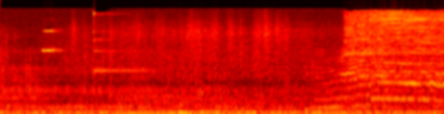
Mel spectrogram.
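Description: A low steady drone, then near the end a wooden door creaking open: a falling, pitched creak with a hiss.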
